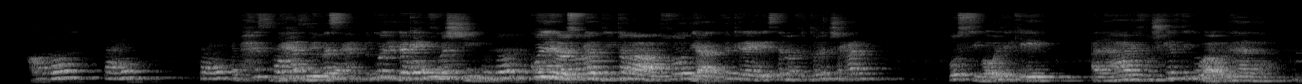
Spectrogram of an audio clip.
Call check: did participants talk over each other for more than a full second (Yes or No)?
Yes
